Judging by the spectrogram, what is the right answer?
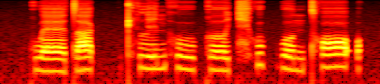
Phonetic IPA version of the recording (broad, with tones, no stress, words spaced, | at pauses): kwɛː˧ta˥˩k̚ | kʰli˦˥nhuː˧kɤː˧ t͡ɕʰu˥˩k̚wo˧ntʰɔ˥˩ʔ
